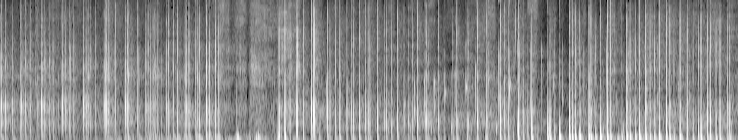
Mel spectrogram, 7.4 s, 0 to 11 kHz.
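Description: Fingertips and nails tap and scratch the glossy laminated front cover of a large, thick, solid hardcover book, Guinness World Records 2020, held upright near the mic. A dense run of quick, dry clicks and scratchy crackles with almost no ring, carrying a soft low body under brighter crisp edges.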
